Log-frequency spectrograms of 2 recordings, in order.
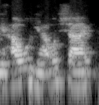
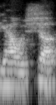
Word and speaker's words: Yahweh Shai: He's been, he knows about Yahweh Shai. He said Yahweh Shah because he didn't know how to pronounce it correctly.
